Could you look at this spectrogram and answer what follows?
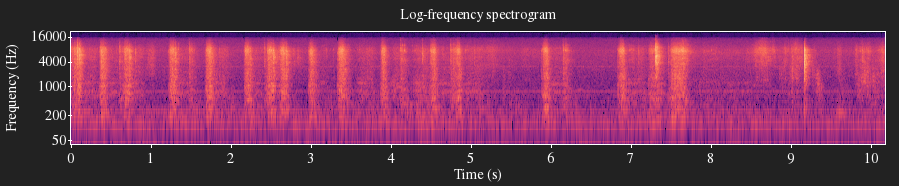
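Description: An HP DeskJet 2652 inkjet printer runs alone printing a status report, its print head shuttling in a quick series of mechanical whirs and clicks with a faint steady hum underneath, close by.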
